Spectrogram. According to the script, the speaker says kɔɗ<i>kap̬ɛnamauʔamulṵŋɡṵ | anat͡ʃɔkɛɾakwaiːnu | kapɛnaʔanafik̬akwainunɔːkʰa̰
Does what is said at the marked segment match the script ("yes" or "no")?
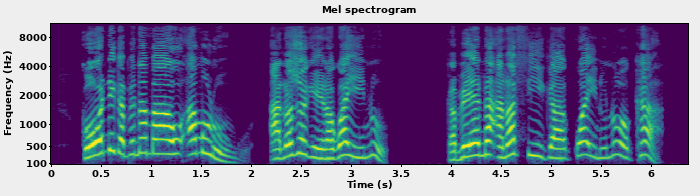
yes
